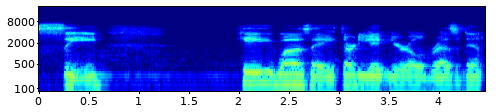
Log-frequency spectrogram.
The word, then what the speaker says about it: Siau: The victim's name is Michael Siau, spelled S-I-U, and I think the French pronunciation is C.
